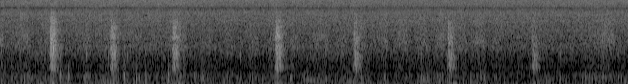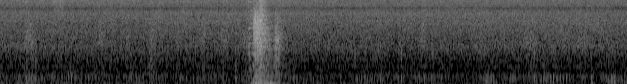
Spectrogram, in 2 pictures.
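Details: Cat purring softly and steadily in a low, rhythmic rumble, with scattered sharp clicks throughout and one louder tap near the end.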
